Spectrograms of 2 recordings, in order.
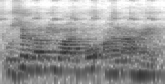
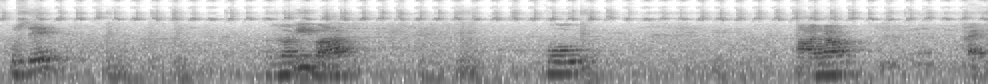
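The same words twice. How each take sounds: First: Said in the usual way. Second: Each word spaced out with long pauses; slow word-by-word dictation. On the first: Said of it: "देखिए". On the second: Shown as a demonstration. Teacher dictating the Hindi translation to students, slow and word by word. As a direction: dictate it one word at a time, slowly. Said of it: "देखिए, उसे रविवार को आना है".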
